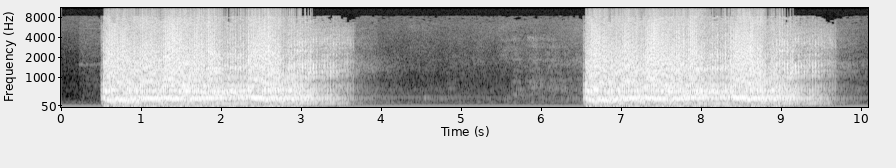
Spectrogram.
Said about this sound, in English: Now that would be a little bit more scary, wouldn't it? Not only is there a big roar, but you know that a lion has sharp teeth, and it has sharp claws, and if you heard that, you knew that it would want to eat you all up.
